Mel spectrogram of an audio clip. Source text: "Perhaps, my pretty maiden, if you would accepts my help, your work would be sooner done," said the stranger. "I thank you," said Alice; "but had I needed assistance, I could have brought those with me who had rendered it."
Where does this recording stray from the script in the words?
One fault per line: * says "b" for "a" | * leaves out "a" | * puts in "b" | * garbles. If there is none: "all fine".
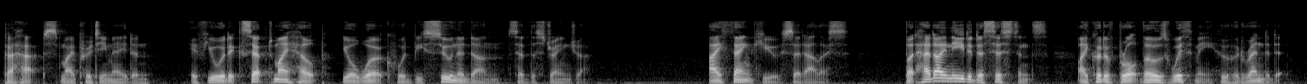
* says "accept" for "accepts"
